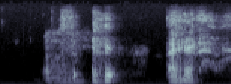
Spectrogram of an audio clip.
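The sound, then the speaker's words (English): Coughing and hawking up phlegm: three short, rough, throaty bursts in quick succession, the last one longer and raspier, fairly loud against silence. “I'll throw phlegm in there.”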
